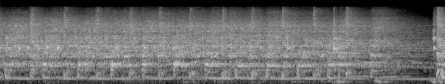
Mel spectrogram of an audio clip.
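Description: A Mianyang huagu opera band playing an instrumental passage between sung lines: a fast run of short repeated notes, about four a second, over percussion. It fades a little toward the end.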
